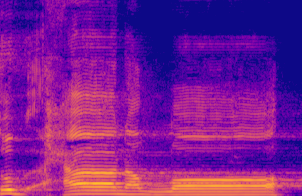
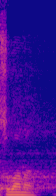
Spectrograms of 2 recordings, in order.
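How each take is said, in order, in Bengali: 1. যত্নসহকারে, প্রতিটি ধ্বনি পূর্ণভাবে উচ্চারিত হয়েছে। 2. তাড়াহুড়ো করে, শেষের h ও b ধ্বনি বাদ পড়েছে। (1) "শব্দ তো হইল সুবহানাল্লাহ" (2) "সুবহানাল্লাহ তো কোনো শব্দ না"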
